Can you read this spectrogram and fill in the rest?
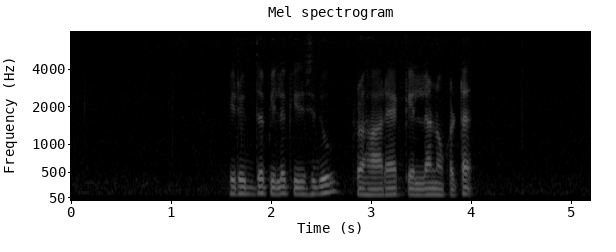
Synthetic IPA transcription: ʋiɾud̪ʱːɐpilɐkis̬id̪upɾɐɦaːɾɐjakːelːɐnokɐʈːɐ

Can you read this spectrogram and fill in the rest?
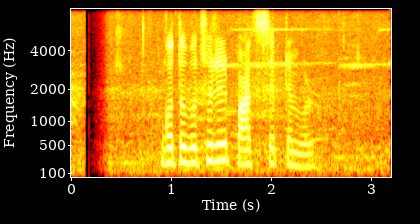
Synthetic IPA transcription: ɡɔt̪obɔt͡ɕʰoɾeɾpãt͡ɕsep̚ʈemboɾ

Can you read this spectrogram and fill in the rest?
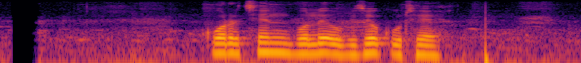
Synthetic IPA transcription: koɾet͡ɕʰenboleobʱid͡ʑoɡuʈʰe

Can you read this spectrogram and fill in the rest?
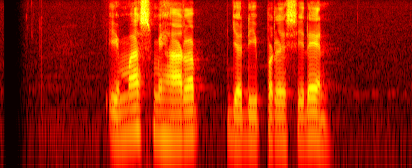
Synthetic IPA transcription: ʔimasmiɦaɾəp̚d͡ʒadipɾesidɛn

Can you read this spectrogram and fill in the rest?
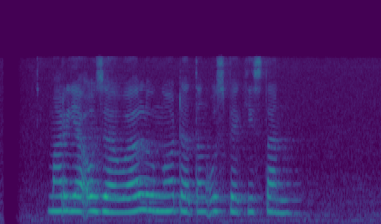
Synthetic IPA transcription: maɾijaʔoza̤waluŋɔɖ̥ä̤t̪əŋusb̥ekist̪an

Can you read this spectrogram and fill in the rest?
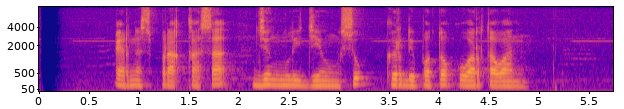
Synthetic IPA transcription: ʔɛrnɛspɾakasa̰d͡ʒɨŋlid͡ʒɛuŋsukːɨrdipɔt̪ɔkuwart̪awan

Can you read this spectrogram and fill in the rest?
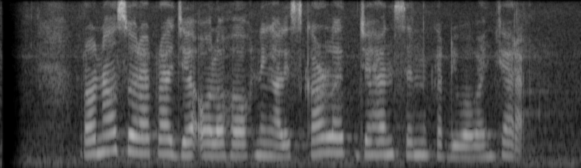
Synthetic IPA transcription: rɔnalsuɾapɾad͡ʒaʔɔlɔɦɔk̚niŋaliskarlɛt̪̚d͡ʒɔɦansənkɨrdiwawaɲt͡ʃaɾa̰

